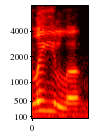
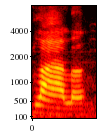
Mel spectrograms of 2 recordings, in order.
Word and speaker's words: Lila: Oh, I've been saying her name wrong. I call her Leela. You right. It is Lila.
